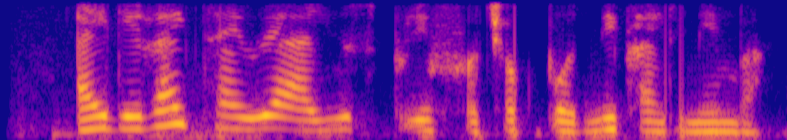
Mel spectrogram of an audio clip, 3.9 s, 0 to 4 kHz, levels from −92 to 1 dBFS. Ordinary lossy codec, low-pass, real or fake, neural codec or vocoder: none; 3.6 kHz; real; none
